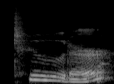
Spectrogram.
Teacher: where we would use a flap t because it's between two vowels and followed by an unstressed syllable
